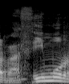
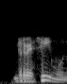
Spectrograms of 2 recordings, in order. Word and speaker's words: recimo: Claro, racimo, recimo, claro, claro, claro. No, no, eh, eh aquí se dice recimo, no se dice racimo.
